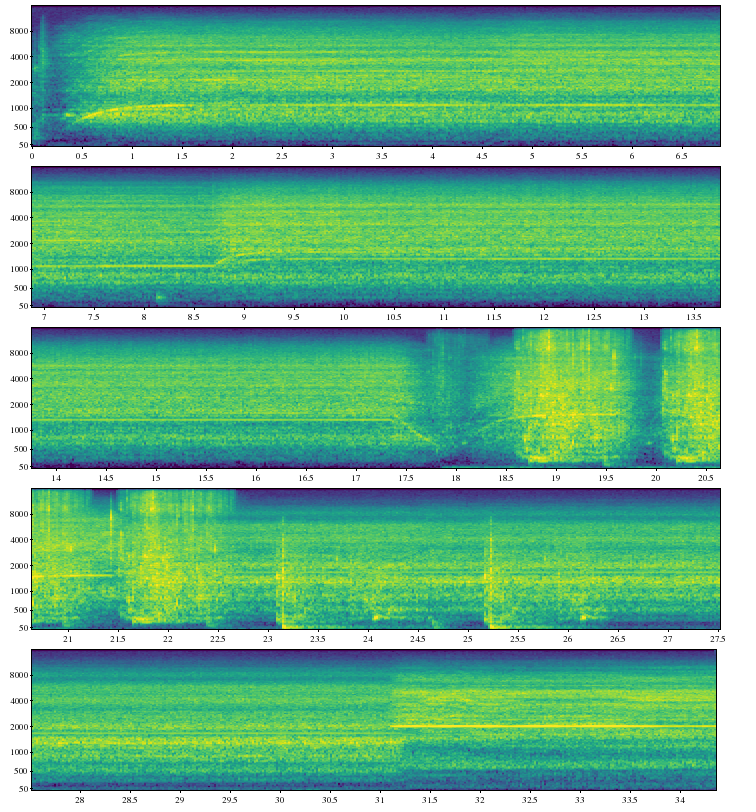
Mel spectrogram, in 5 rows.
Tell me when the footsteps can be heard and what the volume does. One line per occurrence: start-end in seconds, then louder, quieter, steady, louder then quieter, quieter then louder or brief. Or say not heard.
not heard.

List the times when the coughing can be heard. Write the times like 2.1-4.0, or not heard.
not heard.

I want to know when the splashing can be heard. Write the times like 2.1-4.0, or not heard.
17.8-26.4.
